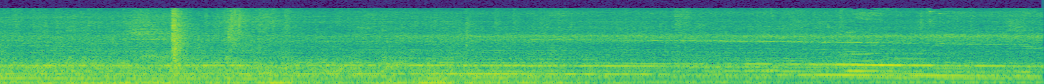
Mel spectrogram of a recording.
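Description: Tram running, heard from inside the car: a steady low rumble of wheels on rails, with whining tones that slowly fall in pitch. A single sharp click about a second in.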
